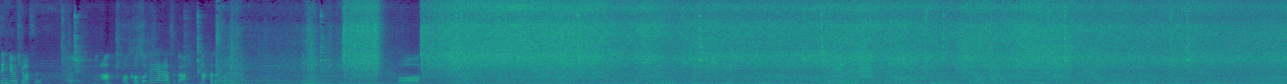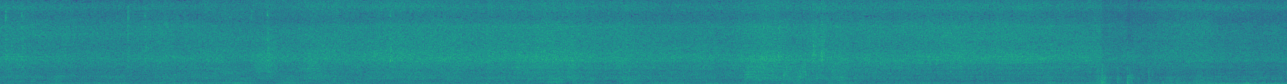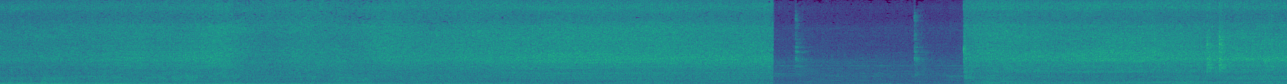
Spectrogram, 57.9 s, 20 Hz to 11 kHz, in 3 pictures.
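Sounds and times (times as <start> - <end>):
pressure washer water spray: 5.1 - 38.7, 53.1 - 57.9.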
